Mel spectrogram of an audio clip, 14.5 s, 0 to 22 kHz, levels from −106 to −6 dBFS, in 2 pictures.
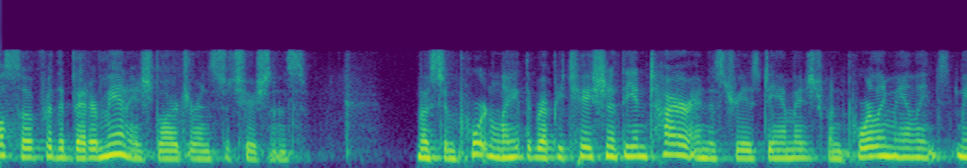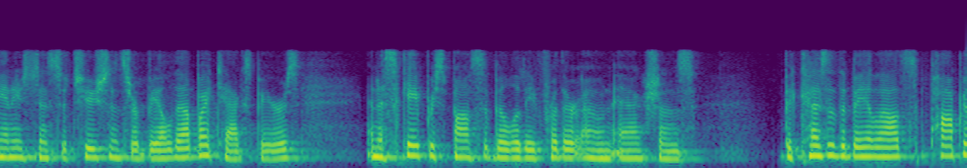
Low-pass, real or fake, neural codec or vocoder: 7.2 kHz; fake; vocoder, 22.05 kHz, 80 mel bands, WaveNeXt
